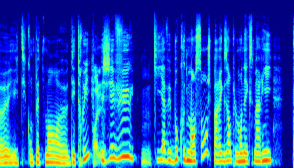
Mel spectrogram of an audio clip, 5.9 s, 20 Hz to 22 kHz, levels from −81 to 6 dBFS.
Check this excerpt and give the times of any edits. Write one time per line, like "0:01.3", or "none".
0:01.9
